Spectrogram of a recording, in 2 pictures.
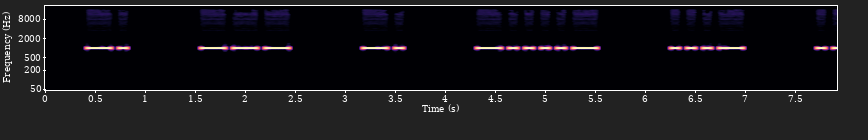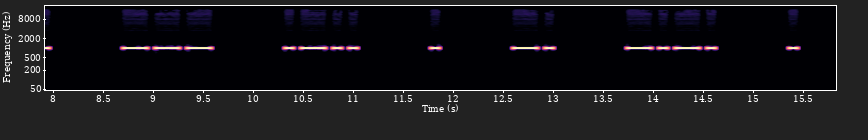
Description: Morse code, heard as a keyed tone, about 15 wpm, spaced as for 8 wpm, 1000 Hz. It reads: NON-VIOLENCE
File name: qotdfiles / 8wpm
